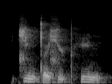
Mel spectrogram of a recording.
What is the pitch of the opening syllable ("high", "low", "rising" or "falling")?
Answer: falling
